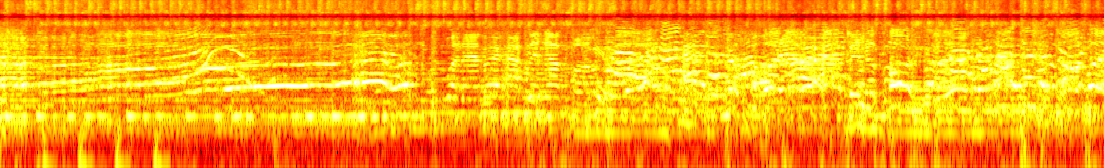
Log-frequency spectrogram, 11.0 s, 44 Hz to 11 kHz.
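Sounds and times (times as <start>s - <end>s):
hand percussion jingling: 0.0s - 11.0s
live folk-punk band: 0.0s - 11.0s
voices singing and shouting: 0.0s - 11.0s.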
